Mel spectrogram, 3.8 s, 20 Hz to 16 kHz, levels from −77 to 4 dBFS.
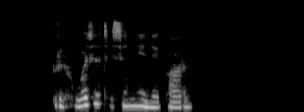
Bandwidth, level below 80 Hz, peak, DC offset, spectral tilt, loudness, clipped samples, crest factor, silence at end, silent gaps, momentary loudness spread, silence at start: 8 kHz; -64 dBFS; -8 dBFS; under 0.1%; -5.5 dB/octave; -26 LUFS; under 0.1%; 20 dB; 1.4 s; 2.01-2.06 s; 10 LU; 0.7 s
